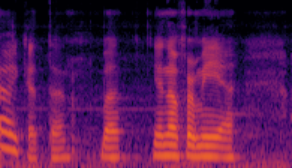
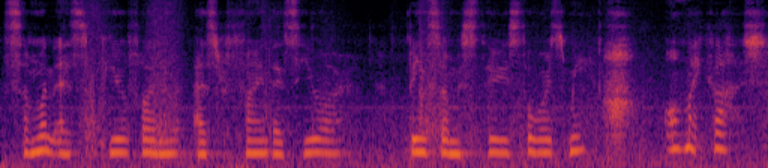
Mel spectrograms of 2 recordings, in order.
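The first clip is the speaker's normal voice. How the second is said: put-on girl voice; 5 semitones higher, 3 dB quieter than usual. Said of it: "I'm starting to do my girl voice".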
